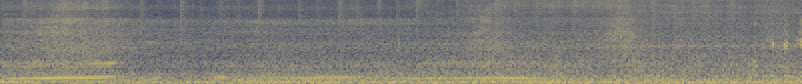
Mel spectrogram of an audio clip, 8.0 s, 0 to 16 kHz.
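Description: A 2001 Porsche 986 Boxster Gemballa Avalanche custom accelerates from a takeoff. Its engine note rises, drops at a gear change, then climbs again, heard from on board under heavy wind rush.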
